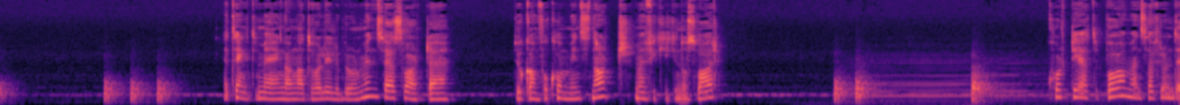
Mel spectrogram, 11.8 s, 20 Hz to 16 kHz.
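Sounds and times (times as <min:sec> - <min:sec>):
room hum: 0:00.0 - 0:11.7
knocking on a bathroom door: 0:01.0 - 0:01.8
speech: 0:02.4 - 0:04.6, 0:05.2 - 0:07.3, 0:10.8 - 0:11.7.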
